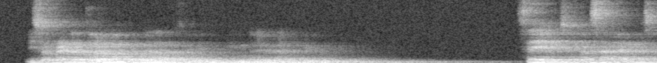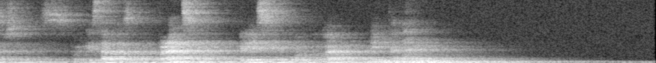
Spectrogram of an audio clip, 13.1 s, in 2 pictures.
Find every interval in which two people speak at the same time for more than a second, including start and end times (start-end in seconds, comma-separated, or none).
none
